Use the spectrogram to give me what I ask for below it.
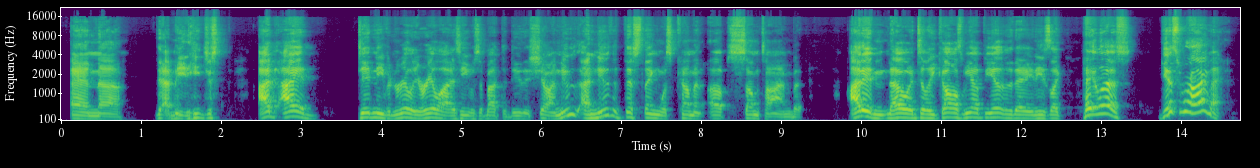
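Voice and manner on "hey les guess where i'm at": very high, loud outgoing voice. Retelling a phone call from Charles, imitating Charles. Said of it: "You know how he talks and everything".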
